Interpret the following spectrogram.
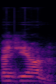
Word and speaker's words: Fagiano: Fagiano. Is that how you say it? Fagiano.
